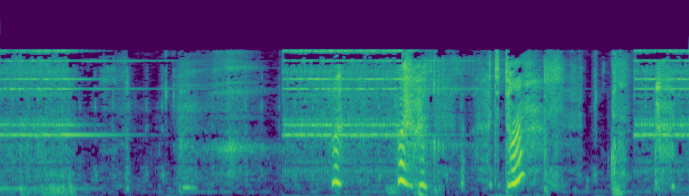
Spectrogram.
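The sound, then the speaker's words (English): A telephone rings in long, shrill bursts with brief pauses between them, loud, while a person calls out over the ringing. “Get the phone.”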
